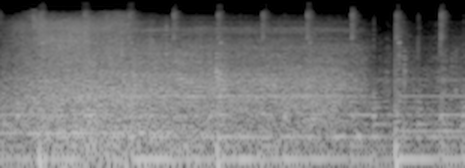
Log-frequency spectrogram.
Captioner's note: engine revving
